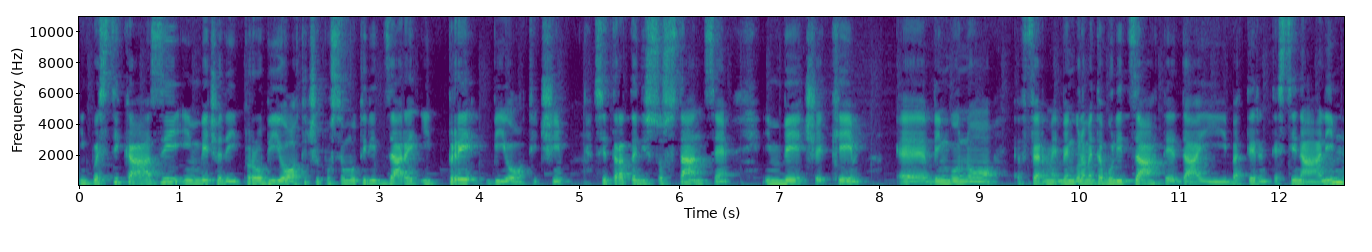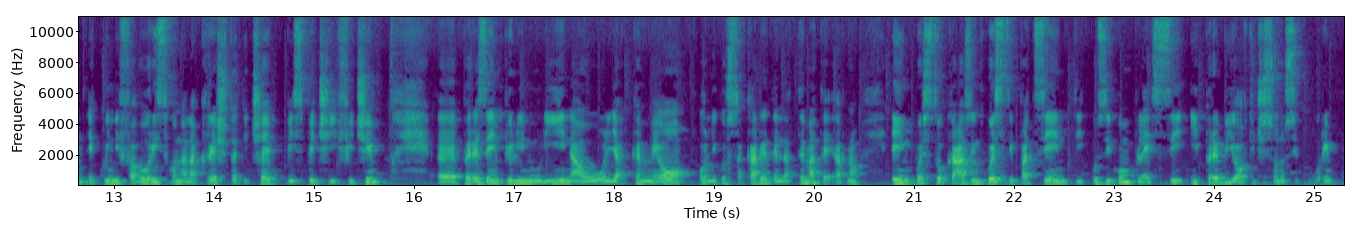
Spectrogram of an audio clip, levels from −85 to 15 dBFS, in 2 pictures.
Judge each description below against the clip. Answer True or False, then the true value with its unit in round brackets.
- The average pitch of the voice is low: False (170 Hz)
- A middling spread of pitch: True (3.1 semitones)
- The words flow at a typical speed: True (135 wpm)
